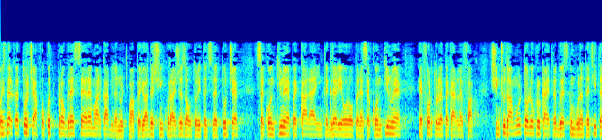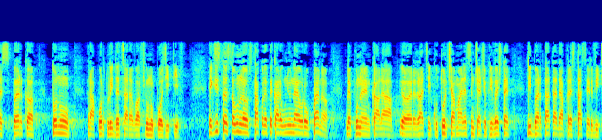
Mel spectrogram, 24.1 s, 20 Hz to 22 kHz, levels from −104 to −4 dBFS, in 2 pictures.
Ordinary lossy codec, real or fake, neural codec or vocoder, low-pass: none; real; none; 7.2 kHz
